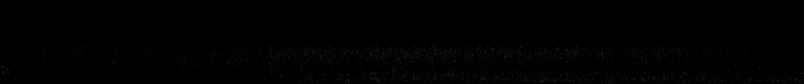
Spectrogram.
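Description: Faint applause from a large seated audience, a steady patter that swells a little in the middle and eases off towards the end.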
